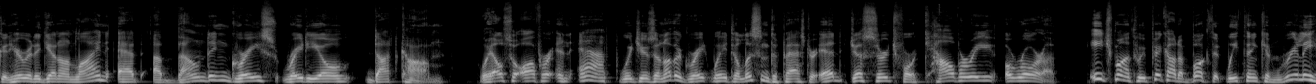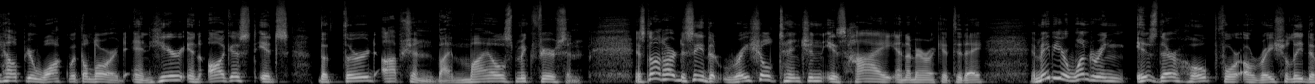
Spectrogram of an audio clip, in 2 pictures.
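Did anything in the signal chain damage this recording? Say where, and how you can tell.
No, nothing along the chain from capture to playback has left an audible mark on this speech recording, and the signal holds steady with no disturbance at any point.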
